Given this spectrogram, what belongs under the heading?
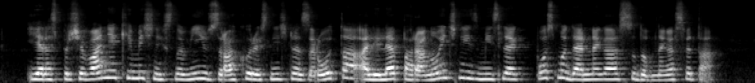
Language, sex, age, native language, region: Slovenian, female, 18-29, Slovenian, Drava region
